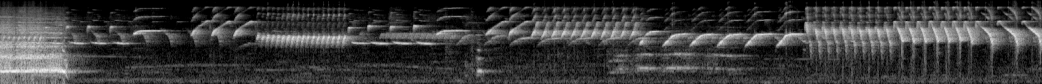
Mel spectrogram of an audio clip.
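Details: Lure recording of an energetic canary for teaching young birds to sing: after a brief burst of noise, loud rapid rattling trills alternate with sweeping whistled chirps in long, unbroken phrases.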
